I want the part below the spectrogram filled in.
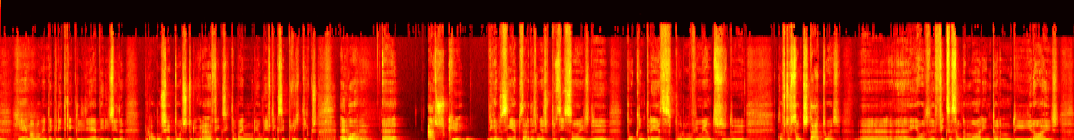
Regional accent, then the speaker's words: Lisbon, Portugal; como bom lisboeta

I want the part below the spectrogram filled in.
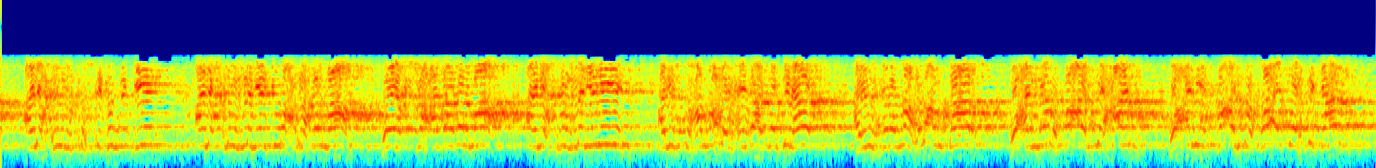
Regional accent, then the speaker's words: Yemen; بالنسبة عندنا في اليمن القاف ضيع المسلمين،

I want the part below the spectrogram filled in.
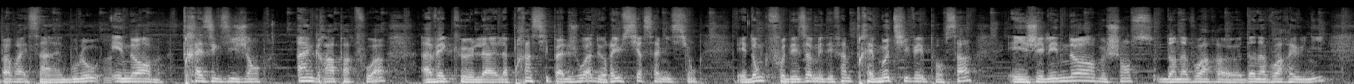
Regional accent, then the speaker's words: Orléans, Centre-Val de Loire, France; Je suis natif d'Orléans, donc je ressens cette ville profondément et je l'aime

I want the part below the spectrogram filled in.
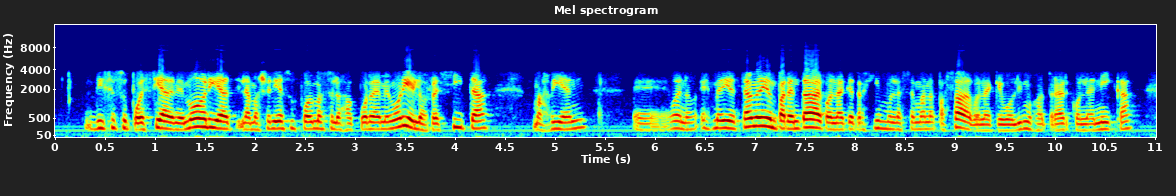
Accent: Quemú Quemú, La Pampa, Argentina; Bueno, soy yo de Quemuquemú, ¿viste?

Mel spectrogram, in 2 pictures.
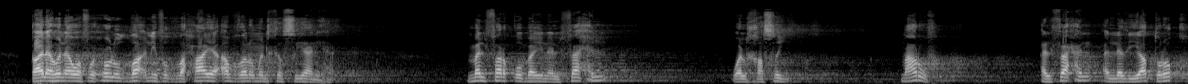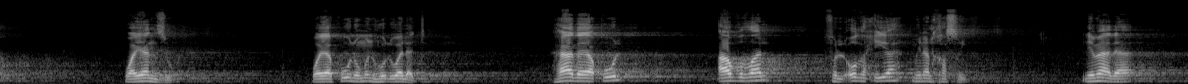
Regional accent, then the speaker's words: Tunisia; نحن المعتاد عندنا في تونس

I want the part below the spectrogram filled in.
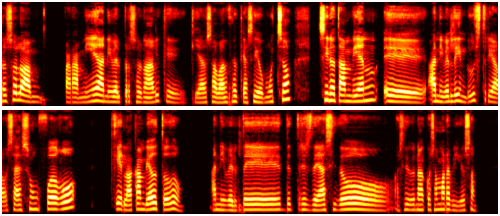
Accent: Asturias, Spain; somos dos asturianos contra el resto del universo.

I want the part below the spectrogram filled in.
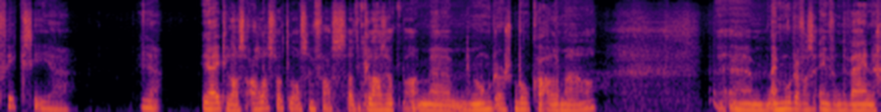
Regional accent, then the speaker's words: Gelderland, Netherlands; Op de Veluwe. In een bos.

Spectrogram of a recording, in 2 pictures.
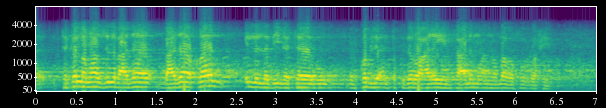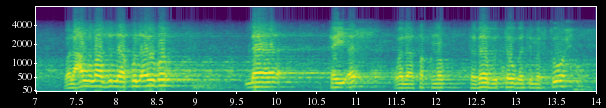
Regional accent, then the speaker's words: Egypt; اللهم احفظ بلدنا مصر يا رب العالمين

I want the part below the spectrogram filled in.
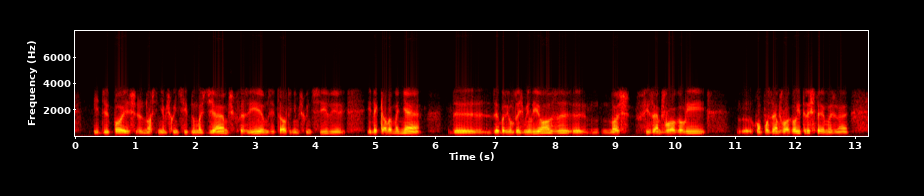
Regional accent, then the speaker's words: Setúbal, Portugal; now in Évora, Portugal; Eu sou de Setúbal, moro aqui em Évora, já há uns anos

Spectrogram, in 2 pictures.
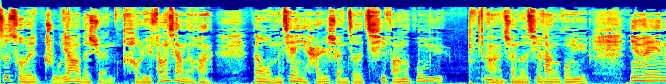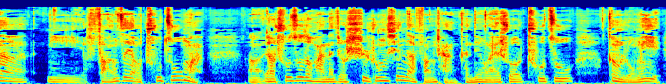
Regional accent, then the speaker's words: China; 我们中国人去马来西亚是很方便的

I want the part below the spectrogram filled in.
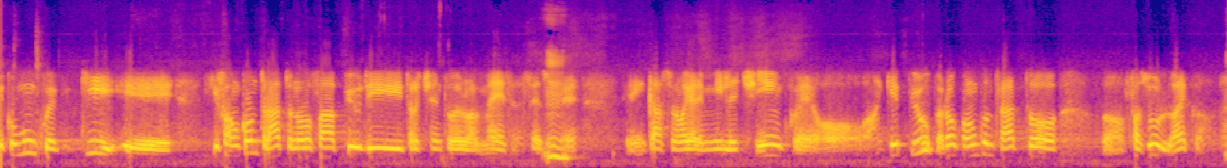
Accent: Sicily, Italy; now in Brescia, Italy; Io sono siciliano, però è da 20 anni che abito Brescia.

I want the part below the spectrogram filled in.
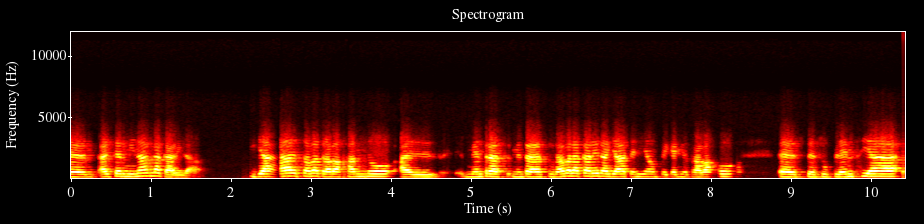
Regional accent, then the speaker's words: Germany; Spanish is a second language; moved away as an adult; now in Spain; Y soy alemana, afincada aquí desde 2001. Y antes estudié diseño en Nuremberg, diseño gráfico, me especialicé en ilustración. Luego trabajé en una revista femenina en Hamburgo

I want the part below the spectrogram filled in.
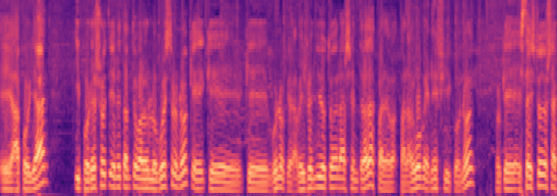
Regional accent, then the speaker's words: Cornellà de Llobregat, Catalonia, Spain; Yo soy de Cornellá.

